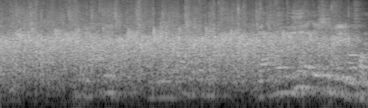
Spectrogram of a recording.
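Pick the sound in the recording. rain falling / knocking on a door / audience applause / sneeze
audience applause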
